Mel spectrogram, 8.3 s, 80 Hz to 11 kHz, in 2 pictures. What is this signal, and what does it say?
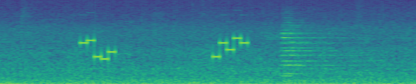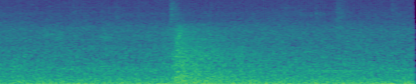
Five-tone selective call (ZVEI), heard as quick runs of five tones, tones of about 70 ms, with street noise. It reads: 89214 28508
